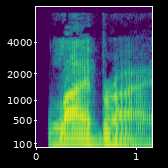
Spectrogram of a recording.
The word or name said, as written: libri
